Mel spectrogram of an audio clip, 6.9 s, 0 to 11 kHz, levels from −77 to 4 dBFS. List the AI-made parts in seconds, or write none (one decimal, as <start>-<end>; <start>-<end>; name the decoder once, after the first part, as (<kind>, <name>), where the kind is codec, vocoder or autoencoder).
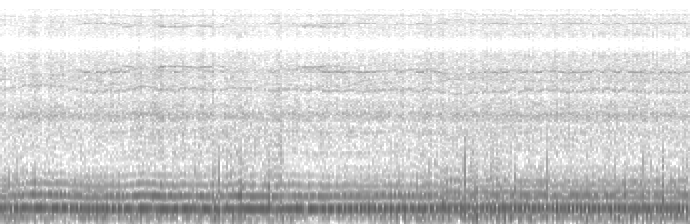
2.4-3.2 (vocoder, BigVGAN v2)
